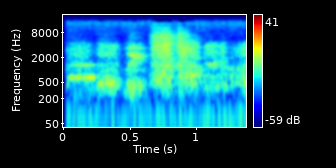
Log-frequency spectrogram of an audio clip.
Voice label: Ghost box session, "Leave"; Paranormal Investigation; Plank House; First Floor; “Get Out”; Another “Get Out”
